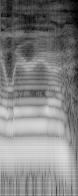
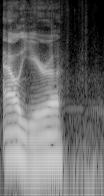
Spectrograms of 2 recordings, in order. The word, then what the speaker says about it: Aliera: I know I've been saying it wrong this whole time now that I look at it.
